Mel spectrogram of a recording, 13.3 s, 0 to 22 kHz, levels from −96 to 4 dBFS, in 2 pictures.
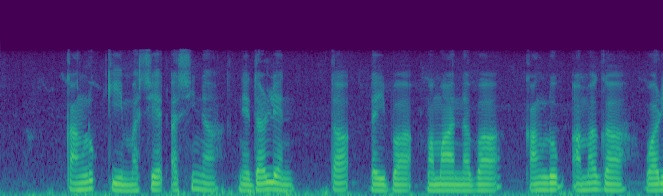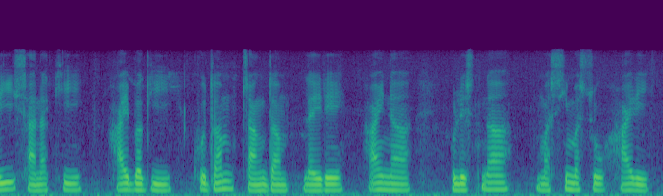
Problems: none marked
